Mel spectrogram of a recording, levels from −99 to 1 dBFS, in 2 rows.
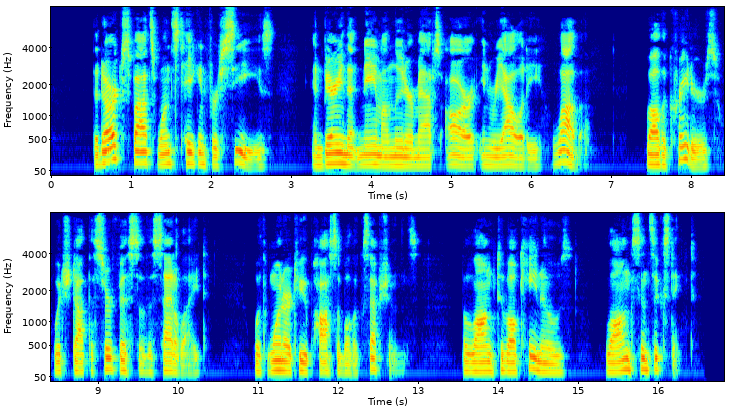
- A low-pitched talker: Yes, low, 120 Hz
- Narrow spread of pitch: No, average, 3.4 semitones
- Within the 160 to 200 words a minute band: No, average, 145 wpm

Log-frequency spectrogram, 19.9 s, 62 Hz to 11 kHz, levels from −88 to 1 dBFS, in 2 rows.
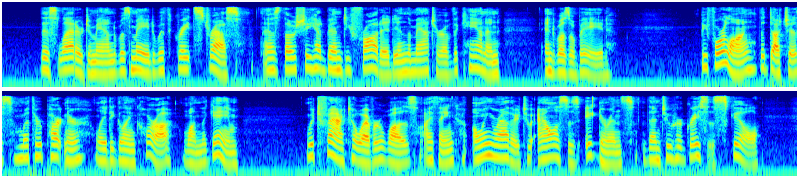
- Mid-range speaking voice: Yes, medium, 165 Hz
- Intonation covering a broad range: No, average, 4.7 semitones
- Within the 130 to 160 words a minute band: Yes, average, 155 wpm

